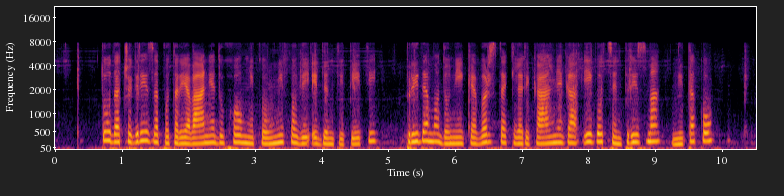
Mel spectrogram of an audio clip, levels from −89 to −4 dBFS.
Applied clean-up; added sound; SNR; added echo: neural separator model SepFormer DNS4.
